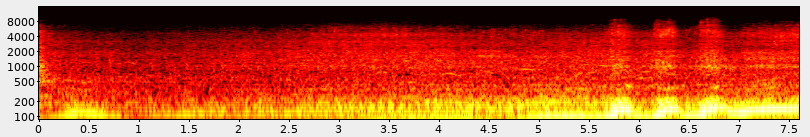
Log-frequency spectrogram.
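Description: Mud splashes and sloshes under spinning tyres.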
